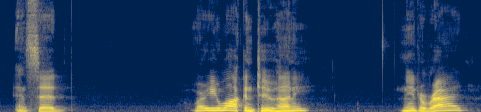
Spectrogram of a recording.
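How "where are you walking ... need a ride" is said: put-on heaviest Southern accent, laid on thick, higher pitched. Retelling what ladies in a car asked: imitating a thick Southern accent. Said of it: "these ladies had the thickest Southern accent".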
